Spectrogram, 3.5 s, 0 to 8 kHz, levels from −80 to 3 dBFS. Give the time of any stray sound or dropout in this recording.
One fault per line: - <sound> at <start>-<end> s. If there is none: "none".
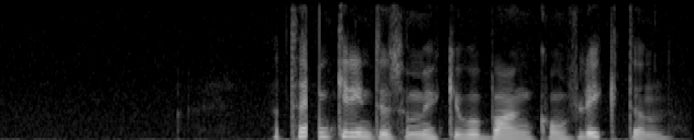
- dropout at 1.5-1.6 s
